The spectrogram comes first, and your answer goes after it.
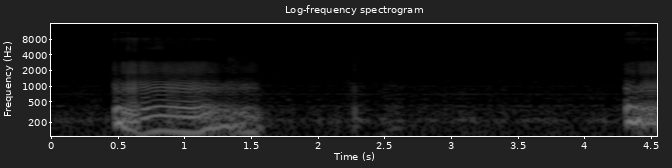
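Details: Male orange tabby British Shorthair, born 2014, asleep and snoring beside its owner indoors on New Year's Day 2025; a grunting, piggy snore of about one second, then quiet breathing before the next snore begins.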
